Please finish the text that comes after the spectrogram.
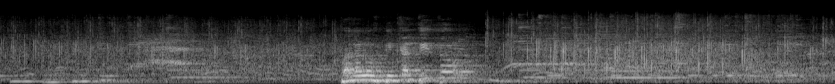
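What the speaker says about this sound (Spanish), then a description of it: "un aplauso para los aro suave" Audience applause at a serenade concert in Tarija, a burst of crowd clapping that breaks out midway and continues under a voice speaking over it.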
